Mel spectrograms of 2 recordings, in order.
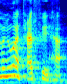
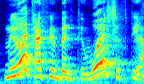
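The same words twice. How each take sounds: First: Said in the usual way. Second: Retold loud, puffed-up demand; raised-voice mock confrontation; loud, blustering. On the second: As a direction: imitate a father blustering at someone. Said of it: "كذا بصوت عالي نافخ عليها".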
